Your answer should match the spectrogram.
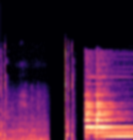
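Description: Subscribe-button animation sound effect: two quick mouse clicks about a second in, then a notification bell chime that rings on steadily. Before it there is faint room noise that cuts off.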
